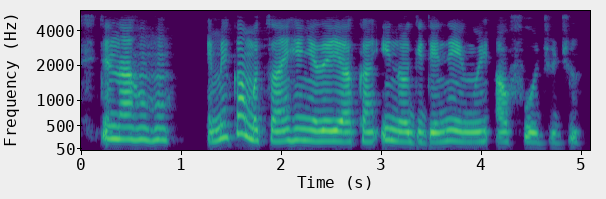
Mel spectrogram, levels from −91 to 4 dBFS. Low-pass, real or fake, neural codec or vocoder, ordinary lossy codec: 5.4 kHz; real; none; none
